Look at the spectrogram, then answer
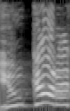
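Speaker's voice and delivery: very high, loud cartoon voice calling out. Voicing the Meeseeks as it appears from the box: Mr. Meeseeks voice. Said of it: "as the Meeseek says".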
